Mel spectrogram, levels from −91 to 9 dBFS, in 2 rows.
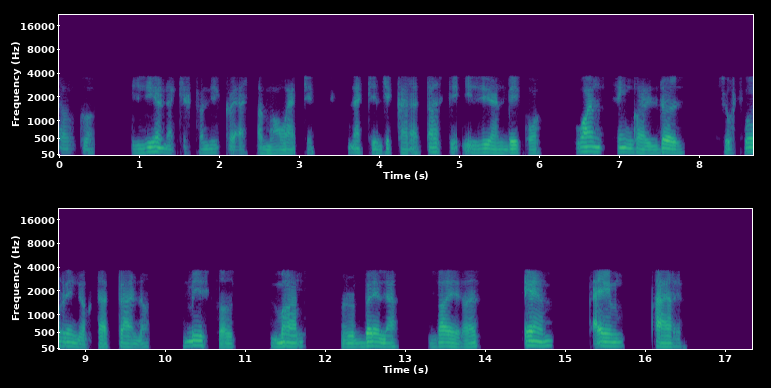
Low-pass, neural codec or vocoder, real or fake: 3.6 kHz; codec, 16 kHz in and 24 kHz out, 0.6 kbps, FireRedTTS-2 codec; fake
